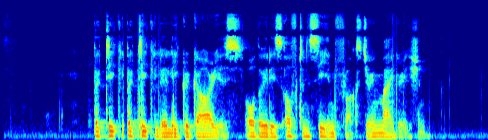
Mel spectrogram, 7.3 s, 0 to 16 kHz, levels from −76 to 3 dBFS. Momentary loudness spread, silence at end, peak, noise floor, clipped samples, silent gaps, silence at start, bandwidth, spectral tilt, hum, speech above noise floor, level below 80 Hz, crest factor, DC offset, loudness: 9 LU; 0.9 s; 0 dBFS; -54 dBFS; under 0.1%; none; 1.4 s; 11.5 kHz; -5.5 dB/octave; none; 36 dB; -36 dBFS; 20 dB; under 0.1%; -18 LUFS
